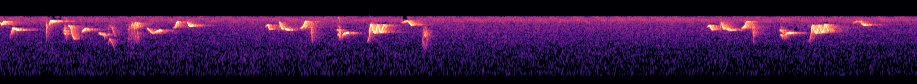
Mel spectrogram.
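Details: Indigo flycatcher, locally called sikatan ninon or selendang biru, giving a melodious song: very high, thin, sliding whistled notes in quick jumbled bursts, a long pause mid-clip, then another burst near the end over faint steady hiss.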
